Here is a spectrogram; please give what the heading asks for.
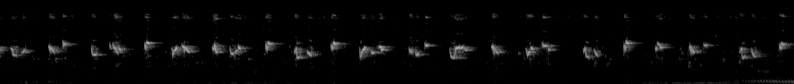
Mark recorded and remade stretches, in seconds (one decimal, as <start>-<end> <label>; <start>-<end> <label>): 0.0-7.9 recorded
